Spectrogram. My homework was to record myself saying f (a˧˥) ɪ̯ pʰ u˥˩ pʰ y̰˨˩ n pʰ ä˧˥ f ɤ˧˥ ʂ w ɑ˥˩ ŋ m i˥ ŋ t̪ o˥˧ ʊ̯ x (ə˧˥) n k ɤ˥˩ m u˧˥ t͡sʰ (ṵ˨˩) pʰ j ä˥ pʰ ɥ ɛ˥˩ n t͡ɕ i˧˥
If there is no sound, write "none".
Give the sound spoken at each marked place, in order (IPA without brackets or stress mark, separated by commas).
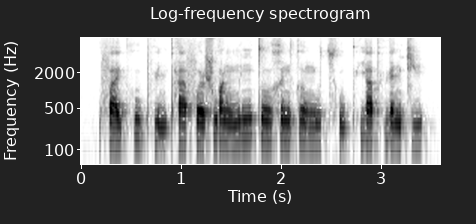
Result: a˧˥, ə˥˧, ṵ˨˩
